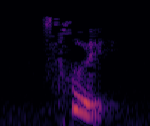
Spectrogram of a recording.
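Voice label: "脆", Mandarin Chinese; hsk; chinese flashcards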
